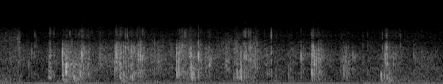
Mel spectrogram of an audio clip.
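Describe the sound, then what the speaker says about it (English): Footsteps crunching and scuffing on a hard stone surface, an uneven walking rhythm, close and fairly clear, with no talking. "The sound of my own footfall"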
